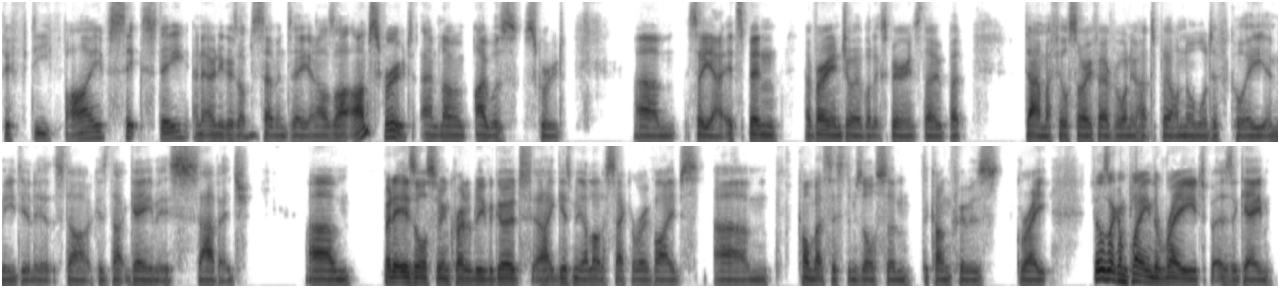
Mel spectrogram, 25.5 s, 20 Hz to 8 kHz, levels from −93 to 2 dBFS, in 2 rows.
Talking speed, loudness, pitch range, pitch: 210 wpm, -21 LUFS, 85-95 Hz, 90 Hz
